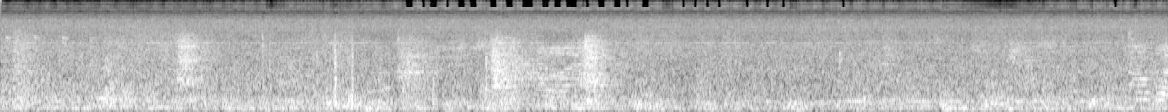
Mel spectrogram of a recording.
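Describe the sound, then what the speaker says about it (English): Riding aboard the Valley Railroad Chester Express passenger train, a steady rumbling roll with faint clickety-clack and wind buffeting, while people talk nearby over the train noise. "Welcome aboard Valley Railroad's Chester Express."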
